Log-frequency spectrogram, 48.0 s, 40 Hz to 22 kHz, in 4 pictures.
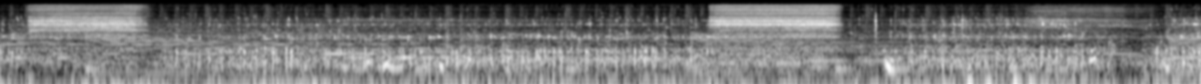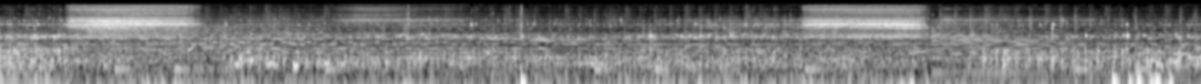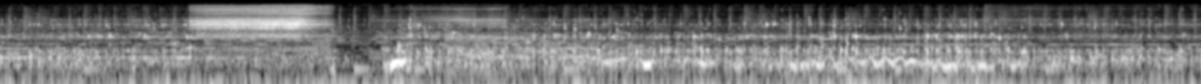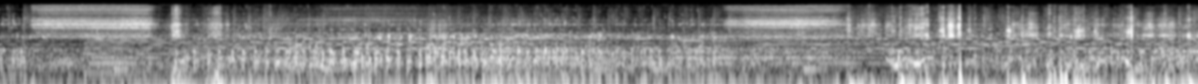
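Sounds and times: exhaled bubbles gurgling underwater: 0.0 - 48.0
regulator hissing inhale: 0.2 - 1.6, 7.1 - 8.7, 10.3 - 11.6, 12.7 - 14.2, 15.4 - 16.8, 20.0 - 22.1, 25.9 - 27.5, 36.3 - 38.2, 43.3 - 45.0.

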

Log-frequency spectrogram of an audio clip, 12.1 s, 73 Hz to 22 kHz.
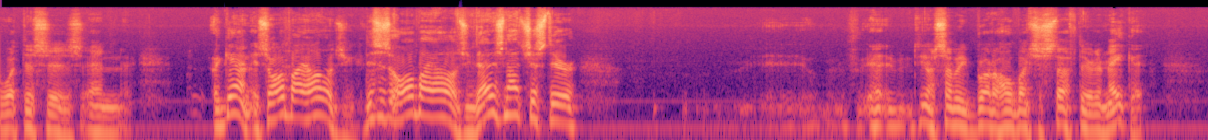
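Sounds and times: steady low hum: 0.0 - 12.0
faint breath: 1.4 - 1.8, 5.8 - 6.3, 11.6 - 12.0.

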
